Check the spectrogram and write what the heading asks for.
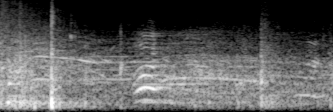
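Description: Two sharp cracks of a badminton racket striking the shuttlecock, about half a second apart, as the rally ends. About a second in, the arena crowd shouts and cheers.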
